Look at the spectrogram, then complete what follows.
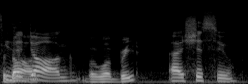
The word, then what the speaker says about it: Shih Tzu: Shih Tzu. Yeah. Okay. It's spelled funny. It does sound like shit, but it's not. I was thinking it sounds more like Sisu, like the coach or old player.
